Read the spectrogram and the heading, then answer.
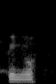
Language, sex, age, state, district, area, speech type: Manipuri, male, 18-30, Manipur, Senapati, rural, conversation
